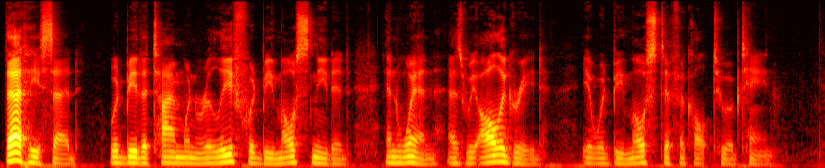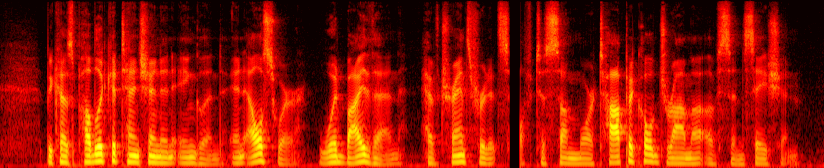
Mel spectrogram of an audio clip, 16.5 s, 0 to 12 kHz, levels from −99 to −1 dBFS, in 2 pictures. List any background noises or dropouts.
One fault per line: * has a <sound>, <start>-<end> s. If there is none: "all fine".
* has a dropout, 13.3-13.4 s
